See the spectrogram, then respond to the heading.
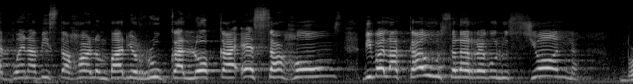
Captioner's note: speaks in foreign language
